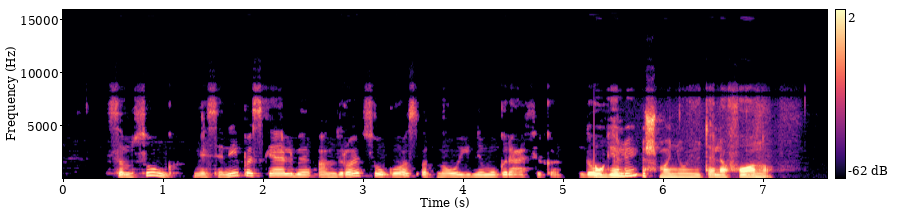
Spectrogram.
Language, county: Lithuanian, Šiauliai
